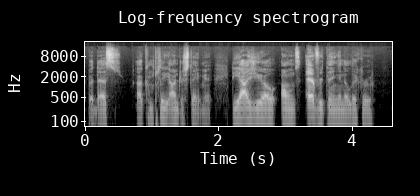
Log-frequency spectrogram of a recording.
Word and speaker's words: Diageo: spelling, so you can tell me how it's pronounced. I think it's Diageo. Also the owner of Ciroc, but that's a complete understatement. Diageo owns everything in the liquor business.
